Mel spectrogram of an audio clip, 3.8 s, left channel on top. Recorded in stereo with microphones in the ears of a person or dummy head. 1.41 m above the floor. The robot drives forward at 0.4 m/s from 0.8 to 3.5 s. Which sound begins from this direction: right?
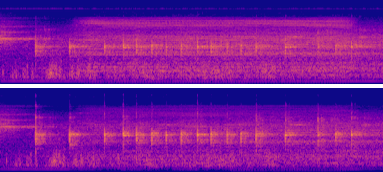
A clap, at 0.3 s.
